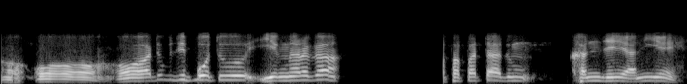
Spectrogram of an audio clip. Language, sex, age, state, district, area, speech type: Manipuri, male, 60+, Manipur, Imphal East, rural, conversation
